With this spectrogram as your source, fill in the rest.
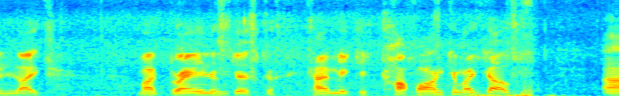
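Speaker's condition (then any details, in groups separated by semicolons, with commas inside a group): Cerebral palsy; mild, ataxic type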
